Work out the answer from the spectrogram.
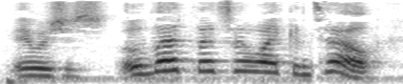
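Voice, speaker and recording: A woman co-hosting a podcast, chatting quickly about video games and often letting her phrases trail off. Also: high-pitched, animated, darkish tone. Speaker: podcast co-host. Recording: dull lo-fi podcast audio.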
